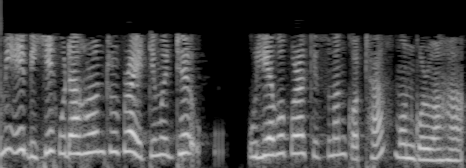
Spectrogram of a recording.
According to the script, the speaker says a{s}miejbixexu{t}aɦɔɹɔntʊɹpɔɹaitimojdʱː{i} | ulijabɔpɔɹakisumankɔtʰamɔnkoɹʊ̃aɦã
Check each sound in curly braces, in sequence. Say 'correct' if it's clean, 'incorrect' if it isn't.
incorrect: none, incorrect: d, incorrect: ɛ

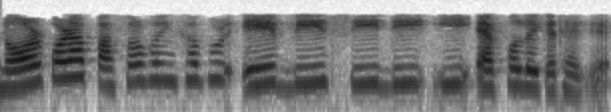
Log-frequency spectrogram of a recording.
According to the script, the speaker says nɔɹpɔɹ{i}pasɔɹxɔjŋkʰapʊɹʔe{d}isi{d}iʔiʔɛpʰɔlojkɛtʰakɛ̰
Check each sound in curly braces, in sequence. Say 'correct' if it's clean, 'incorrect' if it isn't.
incorrect: a, incorrect: b, correct

